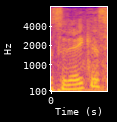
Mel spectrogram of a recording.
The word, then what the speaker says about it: Sudeikis: Jason Sudeikis?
